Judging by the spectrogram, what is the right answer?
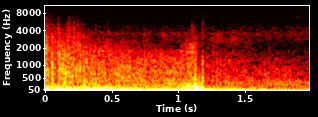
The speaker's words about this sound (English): The wind brought the throb of rocketry from the south. Ground-to-space interceptor missiles being fired into orbit.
